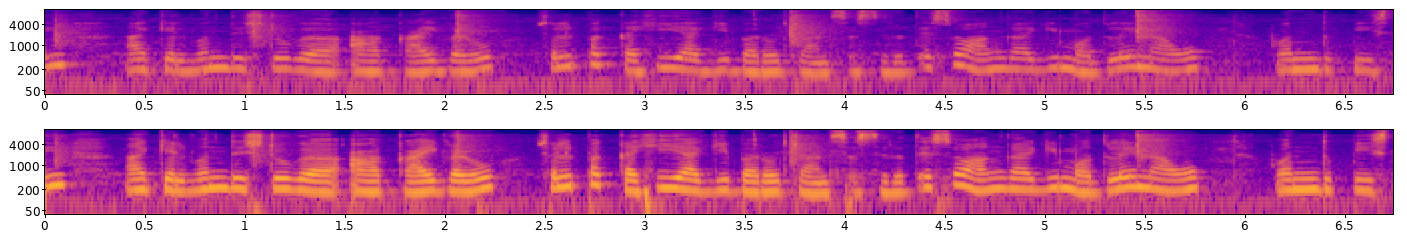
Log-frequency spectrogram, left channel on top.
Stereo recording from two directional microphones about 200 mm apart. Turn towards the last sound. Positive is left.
turn(degrees=-35)  # may be behind; listen again after turning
